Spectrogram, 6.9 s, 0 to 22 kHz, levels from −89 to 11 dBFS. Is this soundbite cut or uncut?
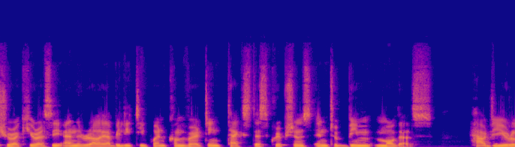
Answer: uncut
